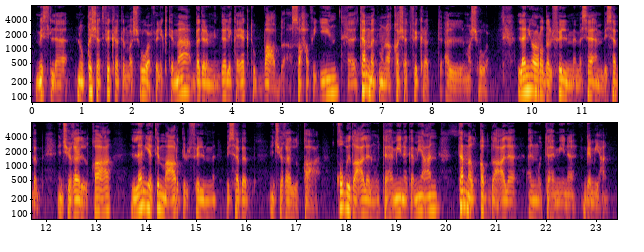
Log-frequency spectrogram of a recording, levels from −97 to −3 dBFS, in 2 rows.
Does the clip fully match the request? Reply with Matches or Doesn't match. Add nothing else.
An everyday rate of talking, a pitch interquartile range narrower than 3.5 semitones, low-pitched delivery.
Doesn't match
